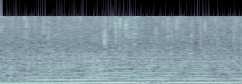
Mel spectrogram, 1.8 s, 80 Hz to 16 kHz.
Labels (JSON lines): {"label": "anthrophony, boat engine", "recorder": "SoundTrap 500"}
